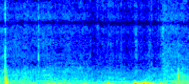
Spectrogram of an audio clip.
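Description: Honeybees from an overflowing swarm buzz close by near a hive during a spring colony transfer, a soft continuous hum broken by a few louder passes of bees flying near.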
